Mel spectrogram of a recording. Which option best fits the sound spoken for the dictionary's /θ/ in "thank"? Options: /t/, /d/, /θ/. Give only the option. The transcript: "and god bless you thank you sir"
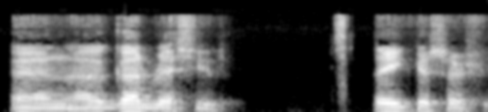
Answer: /t/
